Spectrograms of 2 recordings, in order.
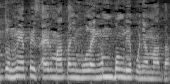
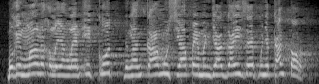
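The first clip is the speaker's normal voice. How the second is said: mock-angry boss, building higher in pitch; raised voice; 6 semitones higher than usual. Boss confronting security guard over skipped night shifts, raised voice. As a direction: scold the employee in a high, insistent voice. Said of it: "dengan nada tinggi si bos bilang".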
